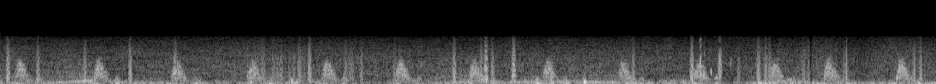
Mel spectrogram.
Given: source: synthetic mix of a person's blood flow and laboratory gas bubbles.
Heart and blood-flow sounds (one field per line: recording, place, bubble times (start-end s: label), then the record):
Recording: Doppler ultrasound of blood flow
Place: subclavian vein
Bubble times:
6.96-7.16 s: bubbles
7.29-7.33 s: bubbles
From the record:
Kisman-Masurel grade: 212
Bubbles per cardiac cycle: several, 3 to 8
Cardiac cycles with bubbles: 1 to 10%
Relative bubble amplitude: moderate (0.250 to 0.450)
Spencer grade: 1 (occasional bubble signal discernible with the cardiac motion signal, with majority of cardiac periods free of bubbles)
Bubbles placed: anywhere in the cardiac cycle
